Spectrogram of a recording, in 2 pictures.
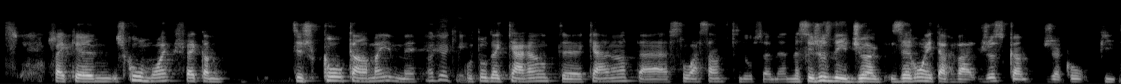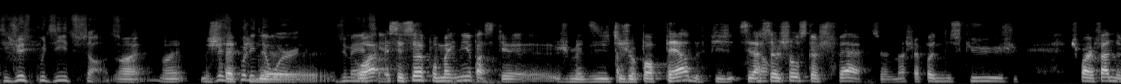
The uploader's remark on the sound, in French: Un papa Brayon qui habite dans la belle province nous jase sur Zoom.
